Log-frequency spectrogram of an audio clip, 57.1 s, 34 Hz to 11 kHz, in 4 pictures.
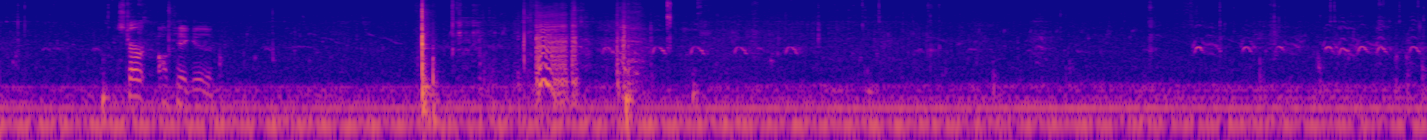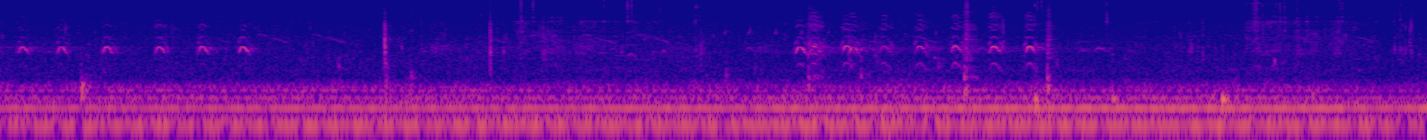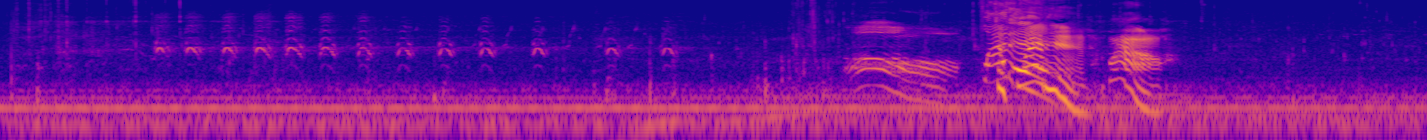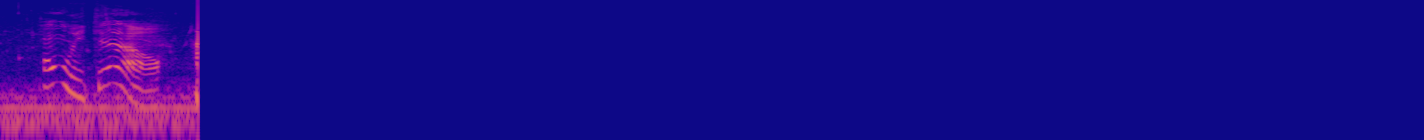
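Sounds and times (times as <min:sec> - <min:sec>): boat engine hum: 0:00.0 - 0:44.8.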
